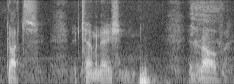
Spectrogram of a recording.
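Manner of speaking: soft, low, measured address with pauses; sincere gentle advice. Real, not acted. Speaker to the kids, closing moral, gentle and sincere. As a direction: bring it right down, low and tender.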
